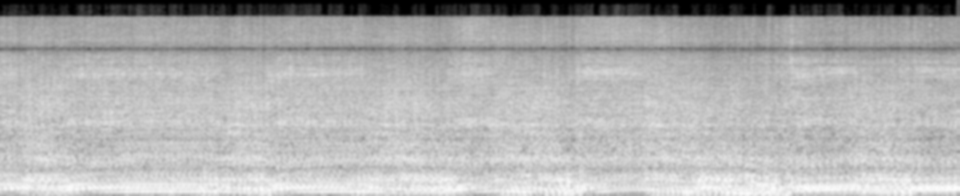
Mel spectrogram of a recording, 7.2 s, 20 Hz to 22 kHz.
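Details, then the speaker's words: 1962 Oldsmobile 392 V8 in a 1914 Dodge Brothers rat rod, fresh start with no coolant in it. Busy idle with light lifter ticking up top, ticking at first start and then calming down. "yeah lifter's quick making noise looks like it's uh actually even idling but the lifters were ticking when i first started it uh they calm down"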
